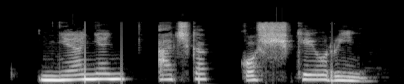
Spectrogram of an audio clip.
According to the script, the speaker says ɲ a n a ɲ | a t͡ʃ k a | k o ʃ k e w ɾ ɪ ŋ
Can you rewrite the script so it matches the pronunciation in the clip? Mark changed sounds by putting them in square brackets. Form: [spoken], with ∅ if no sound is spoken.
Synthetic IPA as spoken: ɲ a [ɲ] a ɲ | a t͡ʃ k a | k o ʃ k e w ɾ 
